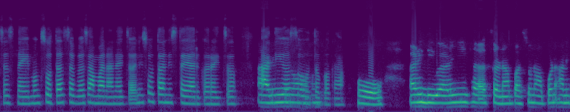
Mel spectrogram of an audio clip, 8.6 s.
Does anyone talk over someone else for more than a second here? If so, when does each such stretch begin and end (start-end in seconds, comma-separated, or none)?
none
